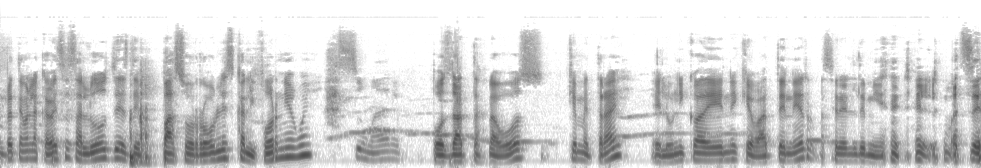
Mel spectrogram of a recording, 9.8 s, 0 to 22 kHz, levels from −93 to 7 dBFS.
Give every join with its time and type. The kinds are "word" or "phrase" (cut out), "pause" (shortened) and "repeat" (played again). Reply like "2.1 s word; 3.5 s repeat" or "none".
4.9 s phrase; 8.2 s word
